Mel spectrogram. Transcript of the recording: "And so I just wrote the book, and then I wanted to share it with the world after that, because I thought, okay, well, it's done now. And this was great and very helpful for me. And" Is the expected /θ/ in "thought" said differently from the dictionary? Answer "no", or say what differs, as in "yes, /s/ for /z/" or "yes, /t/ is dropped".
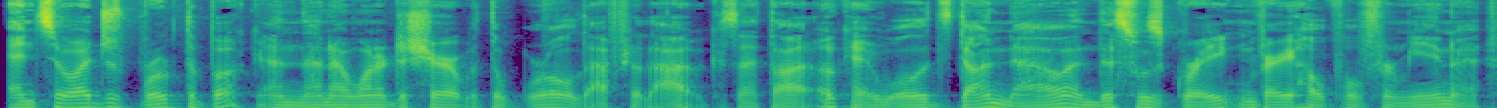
no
